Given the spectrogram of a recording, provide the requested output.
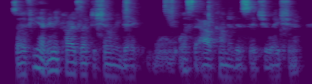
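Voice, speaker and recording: A man speaks softly. His pace is moderate. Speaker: tarot reader. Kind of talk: tarot reading. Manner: soft-spoken. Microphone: too quiet, turning mic up.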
